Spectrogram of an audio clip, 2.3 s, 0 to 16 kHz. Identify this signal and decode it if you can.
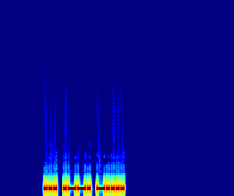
Morse code, heard as a keyed tone, about 50 wpm, 700 Hz. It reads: SP6
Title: Callsign Prefixes for Top 25 DXCC - 50wpm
